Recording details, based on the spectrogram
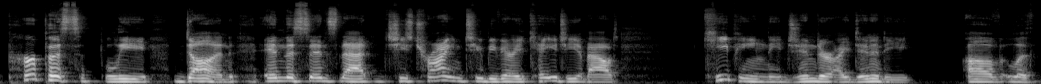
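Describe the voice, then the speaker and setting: Congested guy doing a laid back book review, chatty, kinda thinking out loud. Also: medium pitch. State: congested from allergies. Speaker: book reviewer and channel host. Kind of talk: casual book review talk.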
